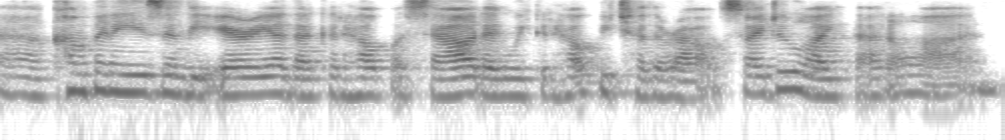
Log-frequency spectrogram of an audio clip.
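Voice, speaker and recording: A woman's very fast, monotone, flat delivery in a Spanish accent, with audible room echo. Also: medium pitch for a woman. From Bolivia, then New York. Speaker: real estate agent. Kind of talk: interview. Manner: halting, many fillers.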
